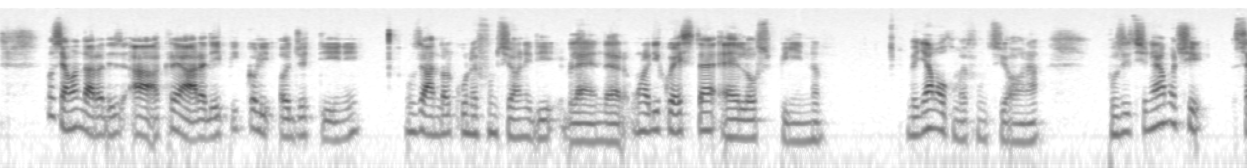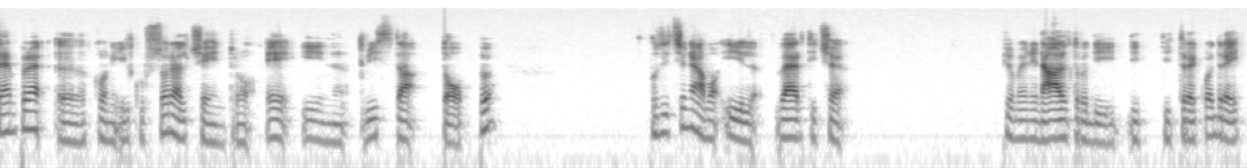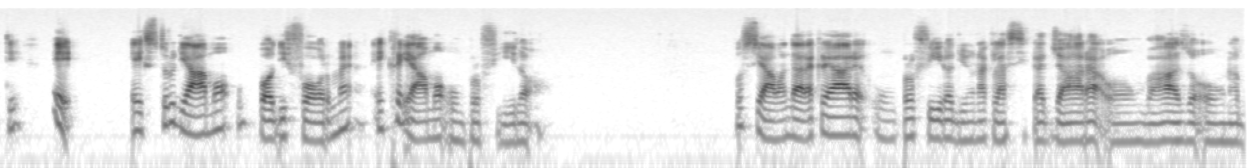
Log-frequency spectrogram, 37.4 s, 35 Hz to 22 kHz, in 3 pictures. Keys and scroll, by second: 0.8 g, 16.2 7, 22.1 g, 33.7 typing, 34.8-35.5 typing.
